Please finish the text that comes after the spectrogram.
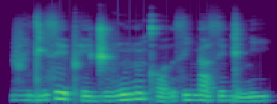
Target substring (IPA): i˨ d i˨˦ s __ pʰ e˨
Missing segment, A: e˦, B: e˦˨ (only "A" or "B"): B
